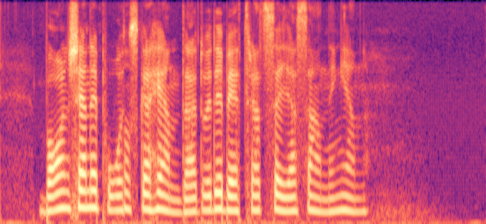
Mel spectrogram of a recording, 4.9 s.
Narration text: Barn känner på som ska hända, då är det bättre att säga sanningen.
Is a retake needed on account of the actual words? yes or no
no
